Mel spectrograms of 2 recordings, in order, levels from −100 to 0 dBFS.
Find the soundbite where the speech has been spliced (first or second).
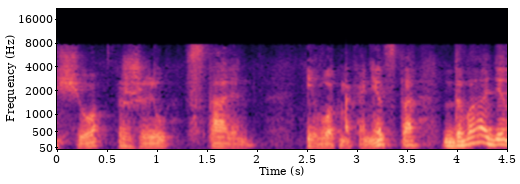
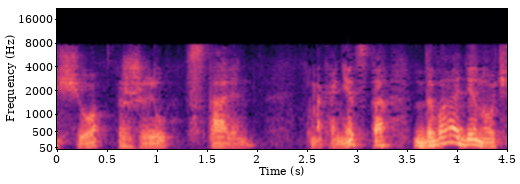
second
